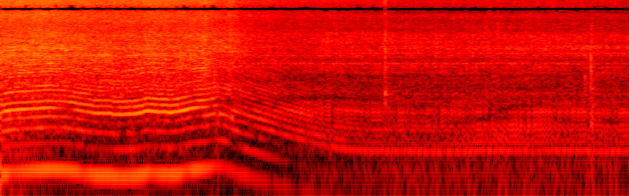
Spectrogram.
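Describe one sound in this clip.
A chainsaw engine runs loudly, then winds down to a steady idle.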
